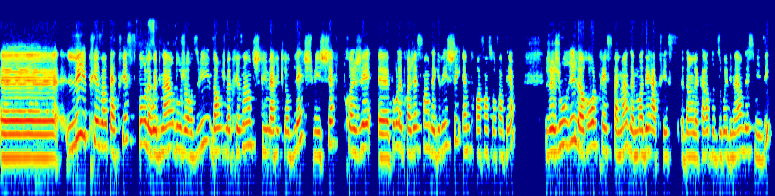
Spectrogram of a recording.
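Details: Adult woman speaking French; normal voice.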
